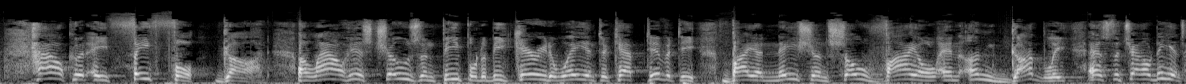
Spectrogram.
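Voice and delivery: ordinary talk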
